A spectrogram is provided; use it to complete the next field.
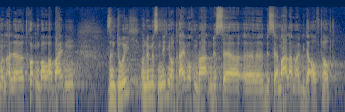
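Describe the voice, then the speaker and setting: Noticeable background noise behind a man's fairly high voice, fairly even in intonation and fairly quick in pace. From Germany, Münster (Westphalia). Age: 20s. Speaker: computer scientist and startup founder. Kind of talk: conference talk. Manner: halting, many fillers and restarts.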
